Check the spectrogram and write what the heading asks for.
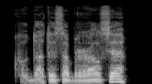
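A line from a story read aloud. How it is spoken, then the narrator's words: Surprised exhale. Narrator (Russian): удивленно выдохнул Орик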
